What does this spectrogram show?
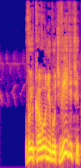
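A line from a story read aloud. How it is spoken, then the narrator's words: Shouted. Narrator (Russian): крикнул Хэтч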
